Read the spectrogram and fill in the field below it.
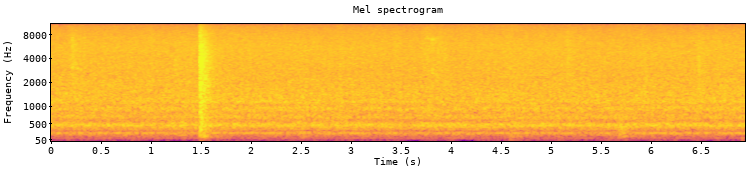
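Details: Bees from a house hive in Aderet during removal. The droning is even and unbroken, with one sharp knock early on and a few faint clicks later.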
